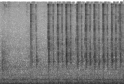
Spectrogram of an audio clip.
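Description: Rapid, close computer keyboard typing of commands into a browser, a dense string of crisp key clicks starting after a brief pause and running steadily to the end.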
